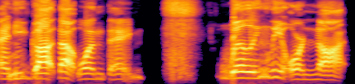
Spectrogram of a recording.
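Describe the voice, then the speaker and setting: A 21-year-old woman is crying as she recites an earnest, confessional spoken-word poem to camera, circling back to the same refrain. Her voice has a gravelly, fry-laden edge. The sound is dry and close, with no room echo. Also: mid-range voice, unhurried. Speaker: YouTuber.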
